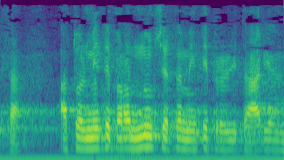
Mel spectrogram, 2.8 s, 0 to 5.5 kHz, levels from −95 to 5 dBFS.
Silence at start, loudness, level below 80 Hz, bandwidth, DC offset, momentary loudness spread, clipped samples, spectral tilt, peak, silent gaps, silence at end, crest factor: 0 s; -13 LUFS; -50 dBFS; 5.2 kHz; 2%; 10 LU; under 0.1%; -9 dB/octave; 0 dBFS; none; 0 s; 14 dB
